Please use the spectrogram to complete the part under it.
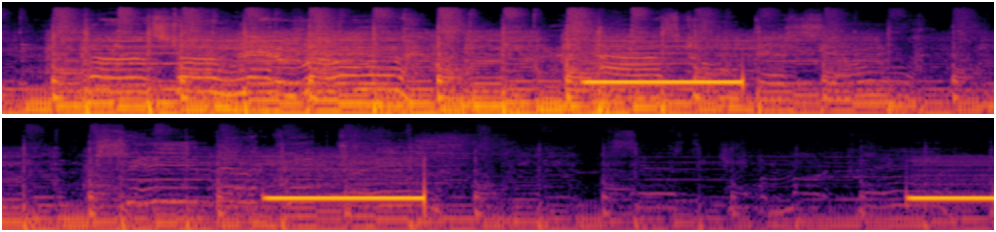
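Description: Ringback tone while an outgoing telephone call connects: three steady, mid-pitched tones of about one second each, evenly spaced several seconds apart, sounding over music that plays throughout.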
